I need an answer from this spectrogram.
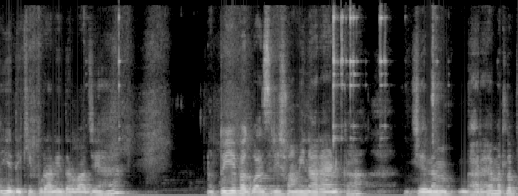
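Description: In a separately recorded voice-over for her casual travel vlog, an Indian woman chats about visiting a temple, using lots of fillers. Her voice is a little high with a dark tone, and she has a sore throat and coughs occasionally.

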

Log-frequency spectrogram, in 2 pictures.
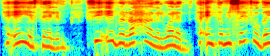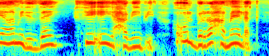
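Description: A woman's voice: sits high, lively intonation, rapid-fire, dark tone, husky, pitched above the performer's own voice, heavily acted. A woman voicing a fierce, worried middle-aged mother, emotional and defiant. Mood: alarmed.

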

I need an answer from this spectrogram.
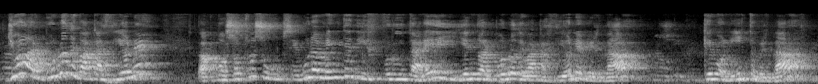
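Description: A woman's voice: a little high, sing-song, moderate pace. A woman performing a self-mocking stand-up comedy monologue on a live stage, with punchy joke delivery. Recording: very echoey room, voice from far off.

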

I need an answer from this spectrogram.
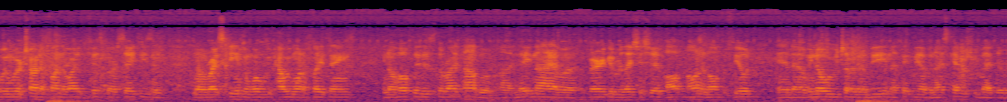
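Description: Fast-talking young man, flat and low. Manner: quick, soft-spoken, many fillers and restarts. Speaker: football player at a press conference. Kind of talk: post-game press interview. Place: locker room press area, indoors. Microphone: reporters' recorders held close. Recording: roomy, from a distance, noisy.

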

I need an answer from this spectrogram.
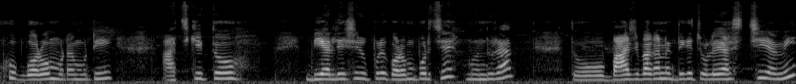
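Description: A woman's voice: fairly high pitch, steady tone, moderate pace, pauses often, a little hiss or hum. A woman vlogging outdoors on a phone camera, chatting casually to her viewers. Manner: chatty, addresses viewers as friends, often asks "okay?"; drops to a hushed voice at times while sneaking up. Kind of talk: casual vlog talk to viewers. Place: outdoors in a bamboo grove and fields.

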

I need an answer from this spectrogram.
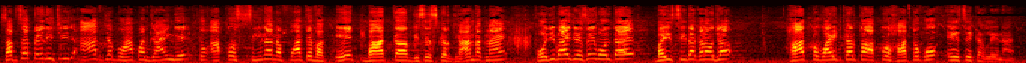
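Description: Very high-pitched man barking brisk orders. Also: fairly bright tone, a little hiss or hum. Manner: brisk commanding orders, teasing recruits. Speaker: army recruitment physical trainer. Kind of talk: instructional coaching video with live drills.

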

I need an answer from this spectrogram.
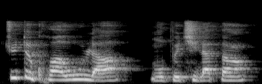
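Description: A sly, bullying wolf, read by a woman, mocks its prey in a children's storybook. The delivery bounces with lively pitch. The audio is roomy and a little muffled. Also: measured pace, lightly acted. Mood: mocking.

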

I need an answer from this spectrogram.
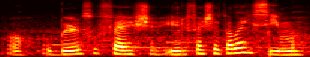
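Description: On a noisy phone recording, a fast-talking woman with a medium-pitched voice and a Brazilian Portuguese accent vlogs from a hospital room. The vlogger and mother chats casually, turning between her viewers and her child.

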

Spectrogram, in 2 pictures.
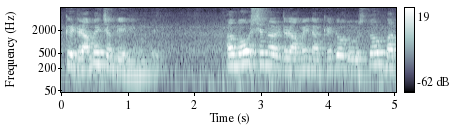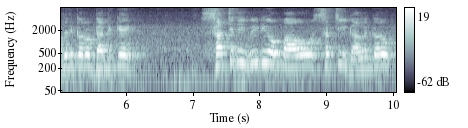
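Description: A man from Punjab speaks to his followers in a high voice, consoling and exhorting them and repeating his pleas. His voice rings in an echoey room. A faint ambient noise sits underneath. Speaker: Sikh social media speaker. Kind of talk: earnest address to followers.

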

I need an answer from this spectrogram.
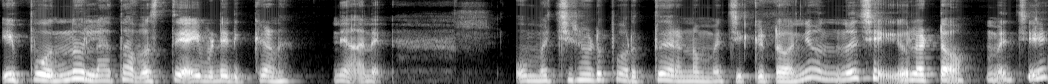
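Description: A woman voicing a remorseful young mother who cries softly and pleads with her children, in a Malappuram accent. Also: medium pitch, fairly quick, creaky, breathy edge, voice pushed down. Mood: tearful pleading. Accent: Malappuram Malayalam. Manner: soft, pleading, tearful. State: crying.

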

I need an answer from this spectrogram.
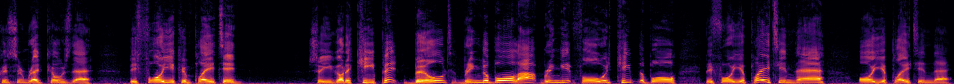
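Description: Man, football coach, fairly high voice, encouraging, repeats short commands, outdoors on a pitch. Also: darkish tone, no room sound. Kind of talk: on-field coaching instruction.

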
